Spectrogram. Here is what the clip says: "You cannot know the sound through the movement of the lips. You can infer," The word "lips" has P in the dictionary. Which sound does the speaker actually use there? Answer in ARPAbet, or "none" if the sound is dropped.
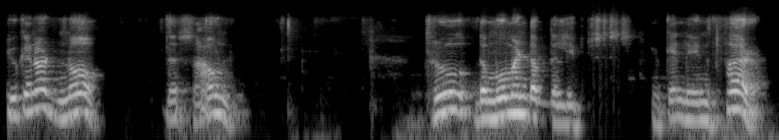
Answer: P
